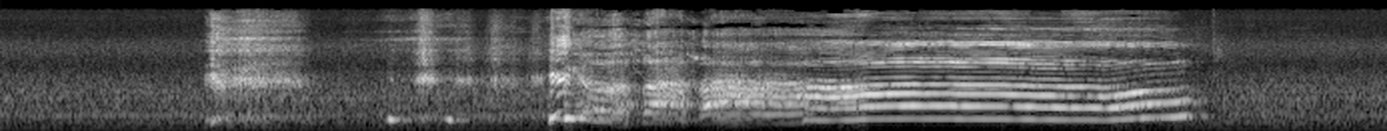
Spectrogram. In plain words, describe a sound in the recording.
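A man sobs and wails loudly close to a microphone.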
